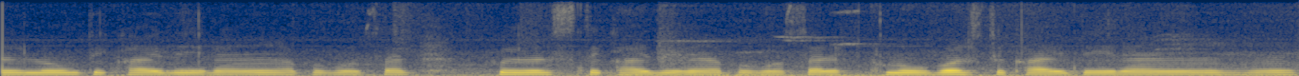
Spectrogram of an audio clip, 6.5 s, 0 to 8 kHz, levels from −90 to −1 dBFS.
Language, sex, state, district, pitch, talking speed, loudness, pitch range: Hindi, female, Bihar, Kishanganj, 190 Hz, 210 wpm, -19 LUFS, 185-195 Hz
